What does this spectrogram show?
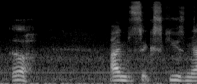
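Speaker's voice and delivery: pained groan from heartburn. Real, not acted. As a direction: uncomfortable sour-stomach ugh. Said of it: "I have such a bad, um, heartburn today".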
